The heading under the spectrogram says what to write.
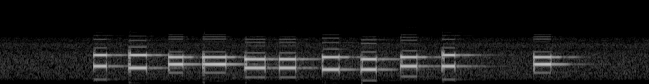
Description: DTMF, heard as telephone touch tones, dialled by hand, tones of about 190 ms. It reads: 9600442189 0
